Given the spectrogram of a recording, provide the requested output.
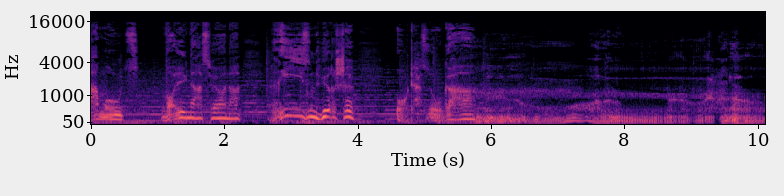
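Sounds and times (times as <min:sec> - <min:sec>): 
speech: 0:00.2 - 0:06.4
large wild cat roaring: 0:05.7 - 0:10.1.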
